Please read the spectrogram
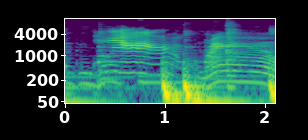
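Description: Two long high-pitched vocal calls, each rising then falling in pitch, over a hip-hop beat with a thumping kick drum.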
